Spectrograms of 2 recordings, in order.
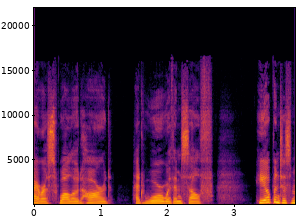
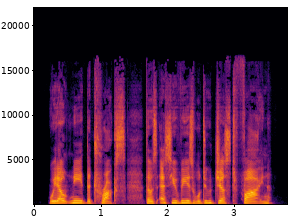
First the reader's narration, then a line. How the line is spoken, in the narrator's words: Gilbert snapped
